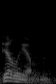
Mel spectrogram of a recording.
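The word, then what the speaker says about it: bdellium: So you see that word dillium, the B is silent, just so you know. I checked that out. I wonder, how do you say dillium? You don't pronounce the B.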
